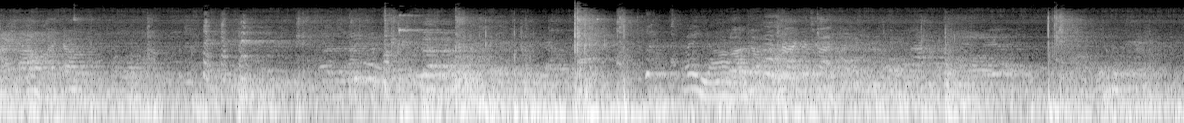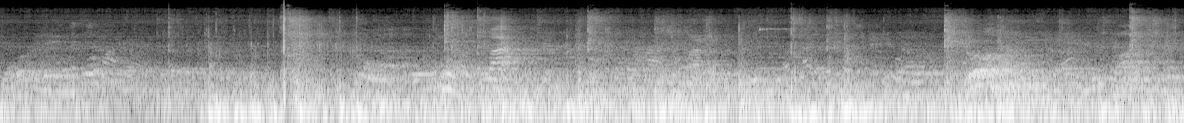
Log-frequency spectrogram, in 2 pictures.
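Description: Many people talk in the background, echoing in the hall.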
